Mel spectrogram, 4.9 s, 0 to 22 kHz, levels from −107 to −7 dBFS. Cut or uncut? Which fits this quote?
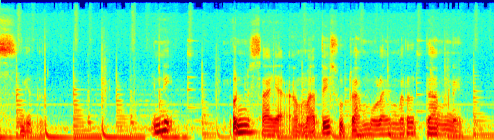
cut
